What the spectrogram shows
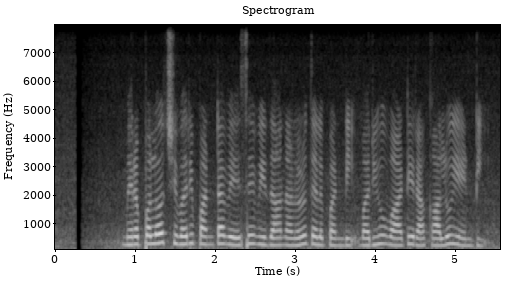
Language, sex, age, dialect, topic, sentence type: Telugu, female, 18-24, Utterandhra, agriculture, question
